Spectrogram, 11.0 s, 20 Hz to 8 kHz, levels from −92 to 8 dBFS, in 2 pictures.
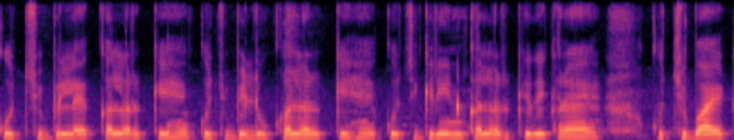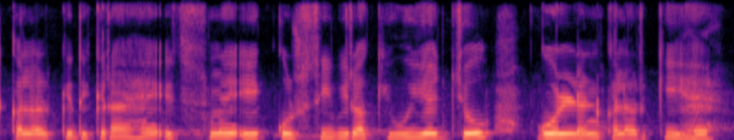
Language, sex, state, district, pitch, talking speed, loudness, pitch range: Hindi, female, Rajasthan, Churu, 225 Hz, 195 wpm, -18 LUFS, 215-230 Hz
